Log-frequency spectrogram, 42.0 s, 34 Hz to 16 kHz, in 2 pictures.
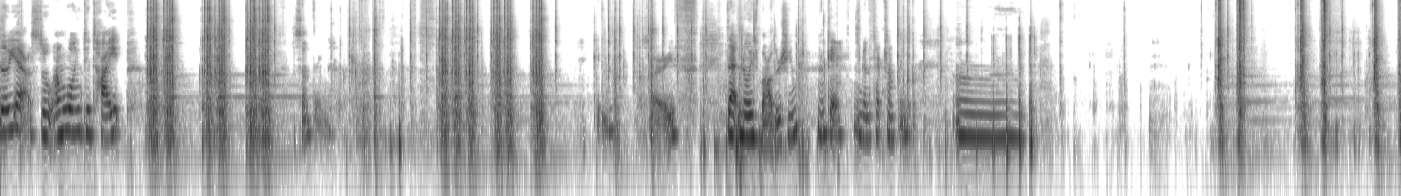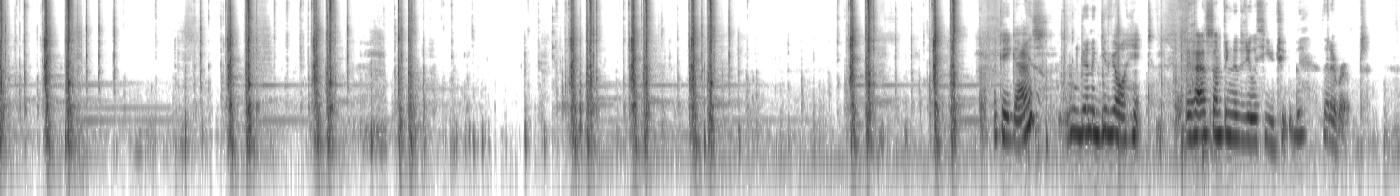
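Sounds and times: typewriter key strikes: 18.2 - 18.8, 19.4 - 22.8, 25.6 - 26.3, 34.9 - 35.5.

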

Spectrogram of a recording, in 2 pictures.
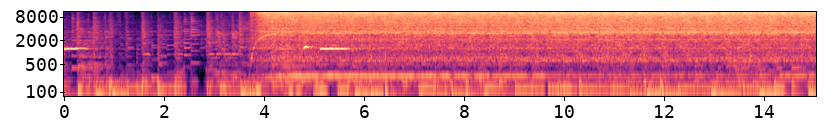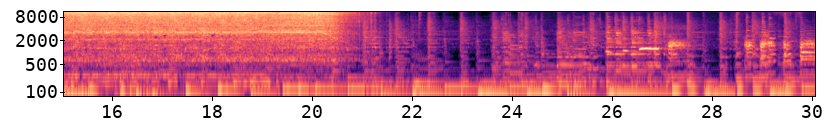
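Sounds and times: background music with bass: 0.0 - 30.0
electric hand mixer running: 3.7 - 21.4.

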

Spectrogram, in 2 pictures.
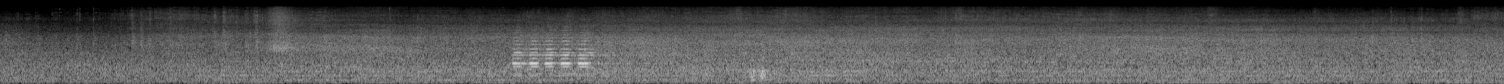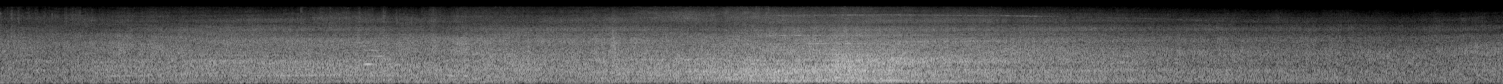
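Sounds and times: traffic on wet street: 0.0 - 30.0
car horn toots: 5.1 - 6.2.

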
